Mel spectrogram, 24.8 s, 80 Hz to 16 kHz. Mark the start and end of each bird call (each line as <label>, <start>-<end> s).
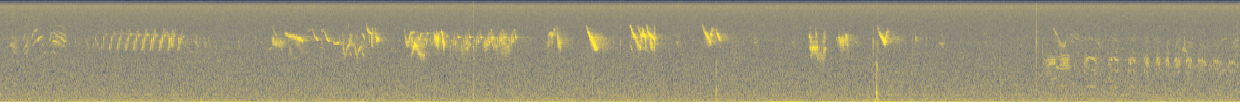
Hawaii Amakihi (Chlorodrepanis virens), 0.9-1.3 s
Hawaii Amakihi (Chlorodrepanis virens), 1.8-3.7 s
Eurasian Skylark (Alauda arvensis), 5.4-7.6 s
Eurasian Skylark (Alauda arvensis), 8.0-8.9 s
Hawaii Amakihi (Chlorodrepanis virens), 9.0-10.3 s
Eurasian Skylark (Alauda arvensis), 10.9-11.2 s
Eurasian Skylark (Alauda arvensis), 11.7-12.0 s
Eurasian Skylark (Alauda arvensis), 12.5-13.1 s
Eurasian Skylark (Alauda arvensis), 14.0-14.4 s
Eurasian Skylark (Alauda arvensis), 16.1-17.0 s
Eurasian Skylark (Alauda arvensis), 17.5-17.8 s
Erckel's Francolin (Pternistis erckelii), 20.8-24.7 s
